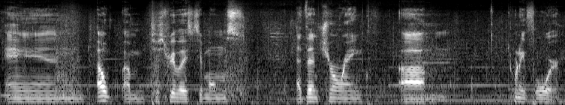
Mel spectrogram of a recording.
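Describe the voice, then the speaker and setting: A man's voice: mid-range voice, level tone, measured pace. A man giving casual commentary as the host of a gaming video. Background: game music.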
